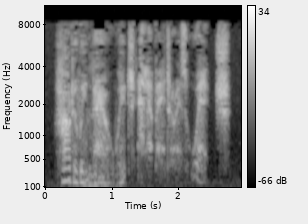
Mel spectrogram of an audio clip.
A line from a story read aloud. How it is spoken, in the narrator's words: Violet whispered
